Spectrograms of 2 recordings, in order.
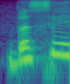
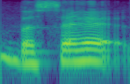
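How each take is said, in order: First: ਬਸੇ ending in close 'e'; wrong close vowel. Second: ਬਸੈ slow, ending in open 'ai'; corrected open vowel. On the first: Teacher warning against ਬਸੇ, said with close 'e'. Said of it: "ਬਸੇ ਨਹੀਂ". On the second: Teacher correcting, ਬਸੈ with long open 'ai'. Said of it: "ਸੱਸੇ ਨੂੰ ਦੁਲਾਵਾਂ ਹੈਗੀਆਂ". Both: Shown as a demonstration.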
